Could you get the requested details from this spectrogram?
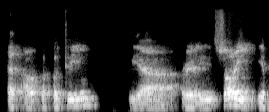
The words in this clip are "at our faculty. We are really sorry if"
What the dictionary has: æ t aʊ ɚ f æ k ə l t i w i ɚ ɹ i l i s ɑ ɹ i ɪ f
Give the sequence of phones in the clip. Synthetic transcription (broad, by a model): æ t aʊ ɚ p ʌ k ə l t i w i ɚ ɹ i l i s ɑ ɹ i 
